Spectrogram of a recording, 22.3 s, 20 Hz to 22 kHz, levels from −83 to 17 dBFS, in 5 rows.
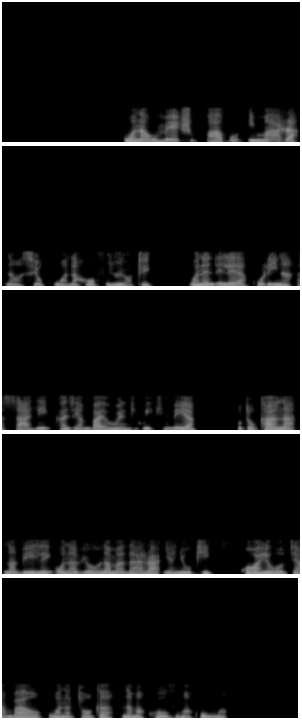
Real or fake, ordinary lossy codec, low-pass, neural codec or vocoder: fake; MP3, 48 kbps; 5.4 kHz; codec, 16 kHz in and 24 kHz out, 0.9 kbps, LongCat-Audio-Codec, fine tuned four codebook decoder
